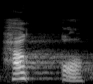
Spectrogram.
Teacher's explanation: قلیلا وَإِيَّايَ فَاتَّقُونَ وَلَا تَلْبِسُوا الْحَقَّ، قاف پر بھی ہوگا اور اس کے اوپر تشدید ہے، قاف کے اوپر تشدید ہے تو قاف کو آپ نے ایک تو پر کر کے پڑھنا ہے اور تشدید ہے تو مضبوطی سے بھی پڑھنا ہے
